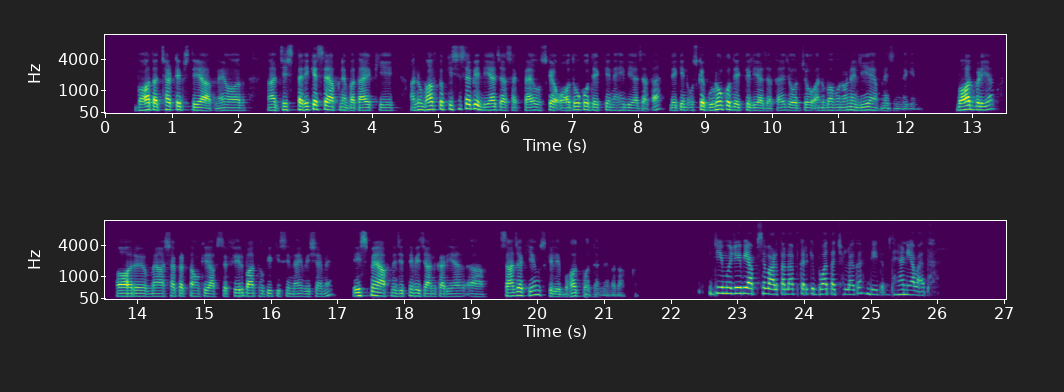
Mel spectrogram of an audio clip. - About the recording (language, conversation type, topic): Hindi, podcast, किस अनुभव ने आपकी सोच सबसे ज़्यादा बदली?
- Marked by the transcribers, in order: in English: "टिप्स"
